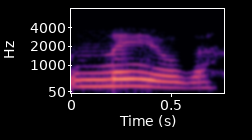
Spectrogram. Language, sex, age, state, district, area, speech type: Hindi, female, 18-30, Rajasthan, Nagaur, rural, conversation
